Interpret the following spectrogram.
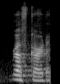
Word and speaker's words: Rothengarten: All right, and was Miss Melissa Rothengarten, is that how it's pronounced? Pronounce it for me. Rough Garden. Rothgarten, okay, thank you.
